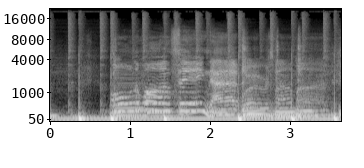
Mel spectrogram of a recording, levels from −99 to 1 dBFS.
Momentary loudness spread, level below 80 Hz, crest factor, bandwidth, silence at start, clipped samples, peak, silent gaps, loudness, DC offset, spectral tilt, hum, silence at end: 4 LU; -22 dBFS; 14 dB; over 20 kHz; 0 s; under 0.1%; -4 dBFS; none; -21 LUFS; 0.6%; -6 dB/octave; none; 0 s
